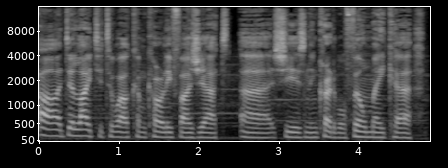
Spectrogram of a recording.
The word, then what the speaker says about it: Fargeat: how to pronounce it. Hang on. Gilles Aldesson. Coralie Fargeat. I was right. It's Fargeat. Coralie Fargeat.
